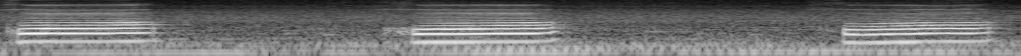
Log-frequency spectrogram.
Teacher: زبان کی جڑ کو تالو کی طرف بلند کرتے ہوئے موٹی آواز میں اس کو ادا کریں۔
